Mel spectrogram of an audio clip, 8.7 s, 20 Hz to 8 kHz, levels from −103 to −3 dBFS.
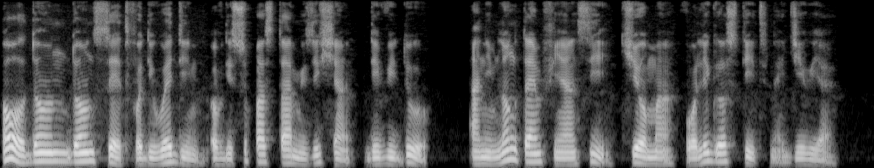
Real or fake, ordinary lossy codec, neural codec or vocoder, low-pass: real; none; none; none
